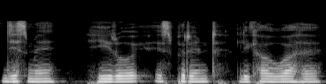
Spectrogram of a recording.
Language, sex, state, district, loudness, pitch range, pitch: Hindi, male, Jharkhand, Ranchi, -15 LUFS, 130-135 Hz, 130 Hz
